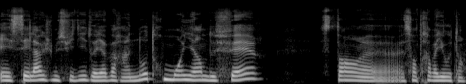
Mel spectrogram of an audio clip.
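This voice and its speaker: A woman's medium-pitched voice with a dark, mellow tone and a Franche-Comté accent, at a moderate pace with fairly even intonation, in a very clean recording with a silent background. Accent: Franche-Comté accent, still noticeable. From Franche-Comté, eastern France. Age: 40s. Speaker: closer, former pastry chef. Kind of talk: interview, personal story. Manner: hesitant, many fillers.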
